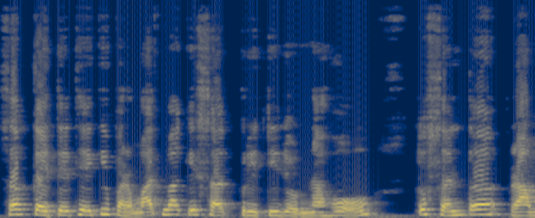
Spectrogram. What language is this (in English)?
Hindi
